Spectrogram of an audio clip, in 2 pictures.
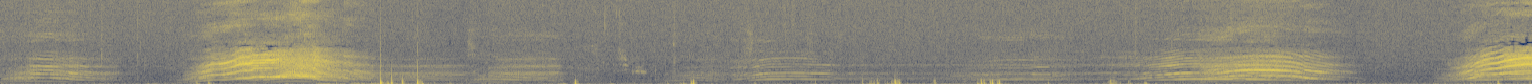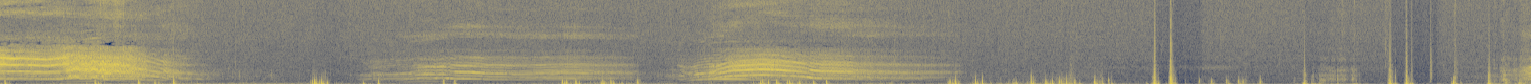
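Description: Canada lynx screaming: a string of long, wavering yowls that rise and fall in pitch, one every few seconds. Sharp knocks and clicks come between the calls, and these are loudest in the second half.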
